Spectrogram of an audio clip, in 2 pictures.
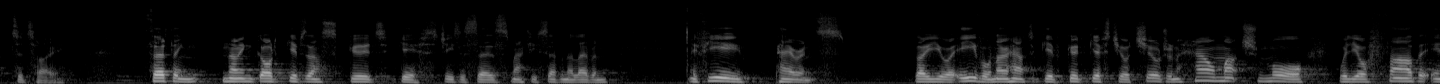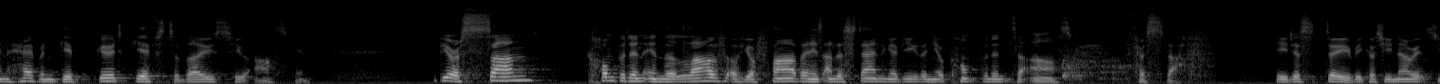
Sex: male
